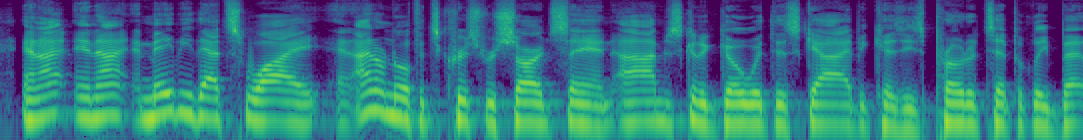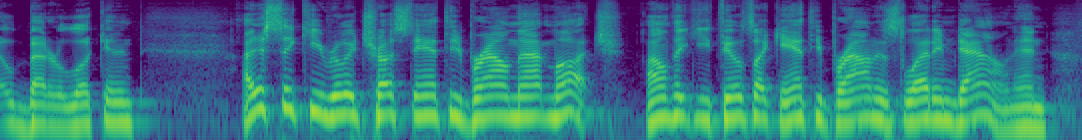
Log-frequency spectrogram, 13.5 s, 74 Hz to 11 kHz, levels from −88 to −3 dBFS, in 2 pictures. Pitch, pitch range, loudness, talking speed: 150 Hz, 135-175 Hz, -22 LUFS, 235 wpm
